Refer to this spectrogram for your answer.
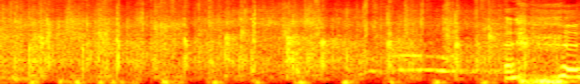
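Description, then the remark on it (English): A crowd claps steadily for a freshman class president in a dense, sustained round of applause, with some cheering and voices mixed in toward the end. “Well, first, I think that they owe you another round of applause because you're a freshman class president.”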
